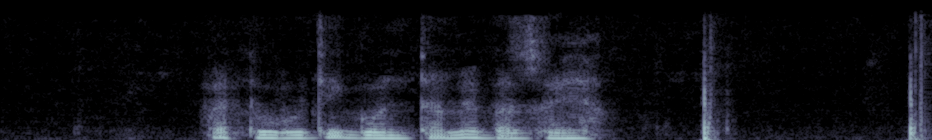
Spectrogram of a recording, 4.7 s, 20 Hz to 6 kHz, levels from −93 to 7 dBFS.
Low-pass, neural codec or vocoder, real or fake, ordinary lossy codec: 5.4 kHz; vocoder, 44.1 kHz, 128 mel bands, Pupu-Vocoder; fake; AAC, 24 kbps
